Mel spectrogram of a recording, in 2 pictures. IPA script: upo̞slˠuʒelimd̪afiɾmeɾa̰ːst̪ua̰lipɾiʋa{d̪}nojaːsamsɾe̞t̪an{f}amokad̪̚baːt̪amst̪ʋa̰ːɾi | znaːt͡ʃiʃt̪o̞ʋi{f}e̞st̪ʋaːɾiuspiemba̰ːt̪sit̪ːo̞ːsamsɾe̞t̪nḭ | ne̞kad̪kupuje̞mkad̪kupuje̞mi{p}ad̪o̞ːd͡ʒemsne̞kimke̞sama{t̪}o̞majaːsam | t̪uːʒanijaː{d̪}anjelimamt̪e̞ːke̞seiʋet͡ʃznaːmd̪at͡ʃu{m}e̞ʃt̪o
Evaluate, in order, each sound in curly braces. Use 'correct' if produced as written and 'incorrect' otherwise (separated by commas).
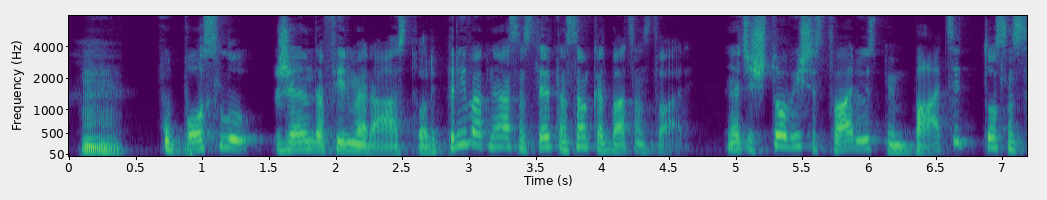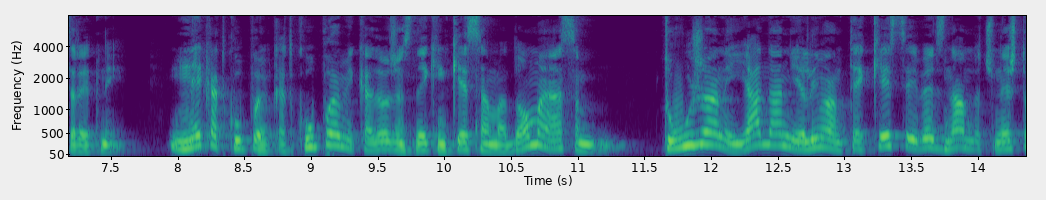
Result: incorrect, incorrect, incorrect, incorrect, incorrect, correct, incorrect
